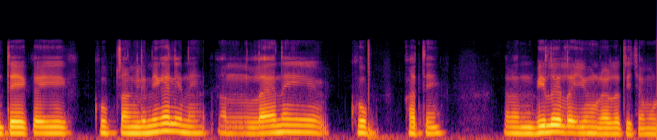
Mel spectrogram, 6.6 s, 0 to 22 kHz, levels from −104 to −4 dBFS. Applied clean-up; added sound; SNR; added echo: neural diffusion model UNIVERSE++.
